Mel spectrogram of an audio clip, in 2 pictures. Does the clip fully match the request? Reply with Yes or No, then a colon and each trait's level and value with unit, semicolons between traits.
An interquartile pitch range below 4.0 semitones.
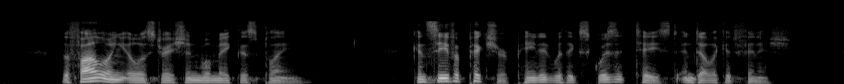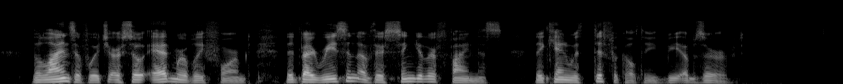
No: average, 4.5 semitones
